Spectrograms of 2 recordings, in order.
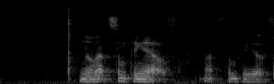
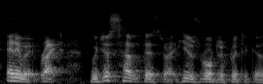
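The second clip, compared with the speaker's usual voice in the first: ordinary talk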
